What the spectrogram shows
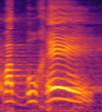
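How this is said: The word ends with an e vowel.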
